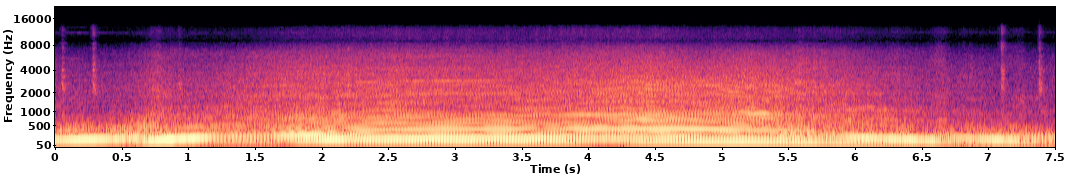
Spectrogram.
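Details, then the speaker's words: Inferno truck build with a homemade sequential transmission controller, transfer case and reduction box in low range, in first gear: engine pulls cleanly up and back down in one smooth sweep, no flare or slip, no check engine light; normal acceleration. "All right, I am truly in first gear."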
